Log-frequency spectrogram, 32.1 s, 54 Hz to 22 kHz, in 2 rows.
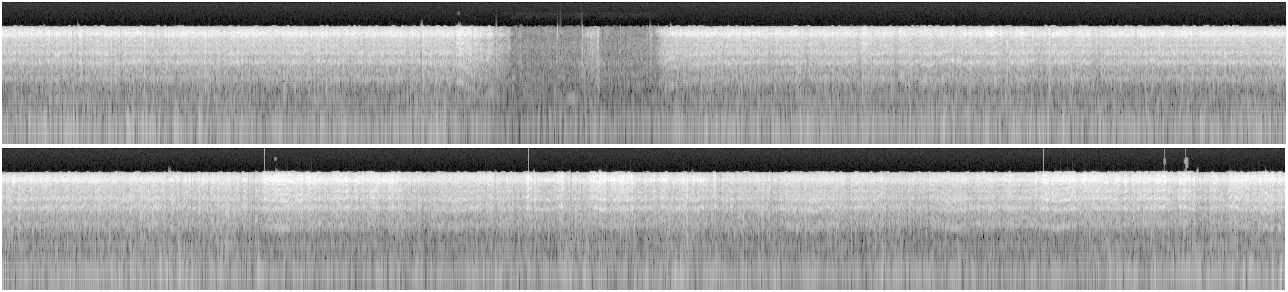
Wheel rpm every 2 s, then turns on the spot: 240, 230, 220, 30, 160, 230, 230, 230, 230, 230, 230, 230, 230, 230, 230, 230.
6-8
